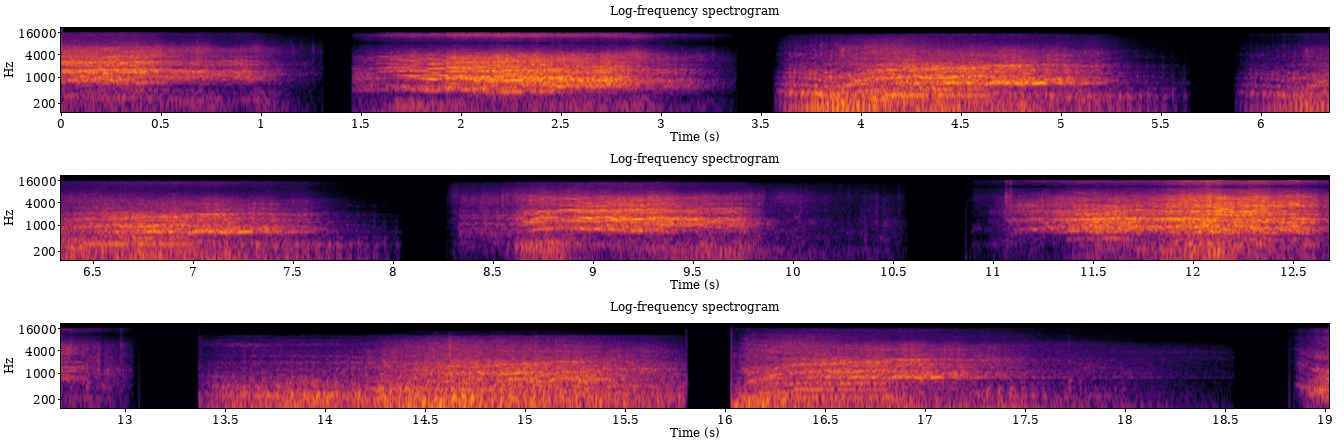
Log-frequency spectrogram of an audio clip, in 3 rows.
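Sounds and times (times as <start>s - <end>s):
cartoon monster roars: 0.0s - 9.9s, 13.4s - 17.7s.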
